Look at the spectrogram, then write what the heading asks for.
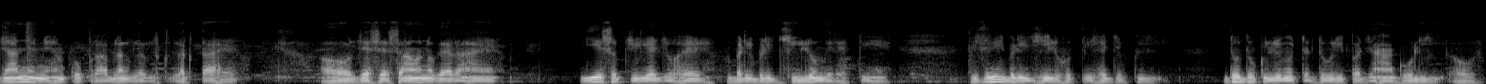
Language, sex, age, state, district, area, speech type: Hindi, male, 60+, Uttar Pradesh, Lucknow, rural, spontaneous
